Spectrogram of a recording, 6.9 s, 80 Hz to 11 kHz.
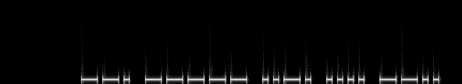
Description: Morse code, heard as a keyed tone, about 15 wpm, 700 Hz. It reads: G0FHZ
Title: Code Groups - 5 Letter:Numbers - 15wpm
